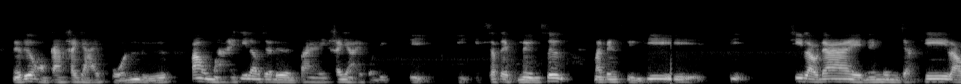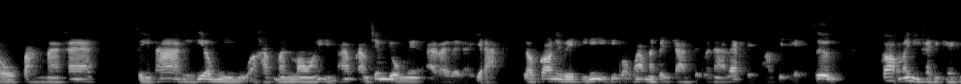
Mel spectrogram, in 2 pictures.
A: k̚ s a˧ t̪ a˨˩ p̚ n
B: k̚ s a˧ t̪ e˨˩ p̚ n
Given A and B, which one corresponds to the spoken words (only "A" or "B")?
B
